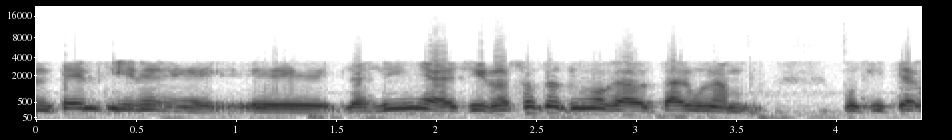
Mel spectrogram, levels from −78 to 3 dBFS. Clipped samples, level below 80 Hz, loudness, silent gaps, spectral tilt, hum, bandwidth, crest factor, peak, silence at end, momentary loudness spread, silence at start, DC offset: under 0.1%; -50 dBFS; -22 LUFS; none; -6.5 dB/octave; none; 7.4 kHz; 10 dB; -12 dBFS; 0 s; 7 LU; 0 s; under 0.1%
